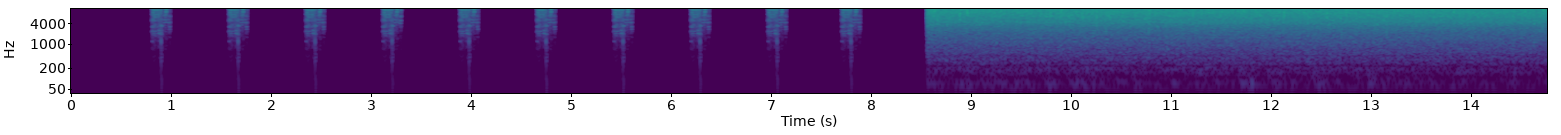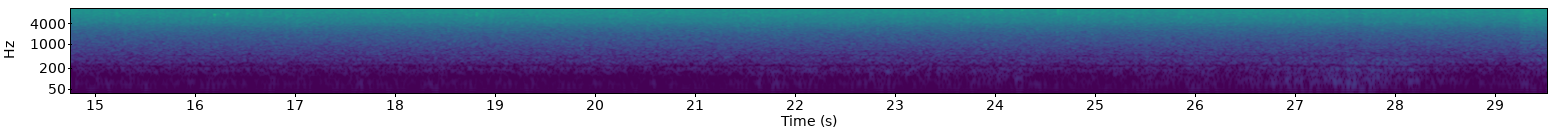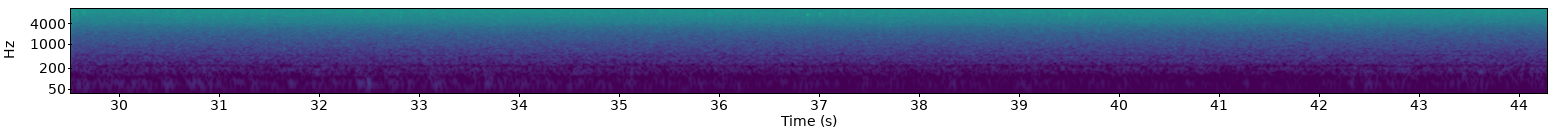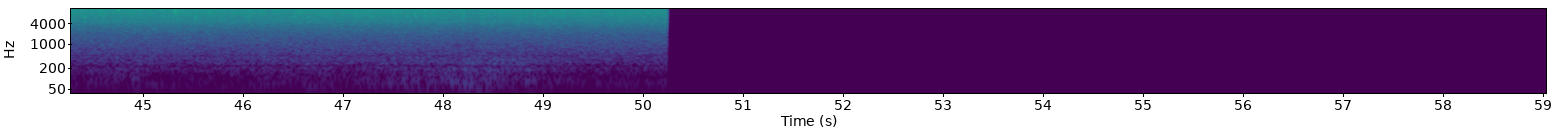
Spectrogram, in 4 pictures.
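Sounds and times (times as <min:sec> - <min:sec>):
rain falling on trees: 0:08.6 - 0:50.2.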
